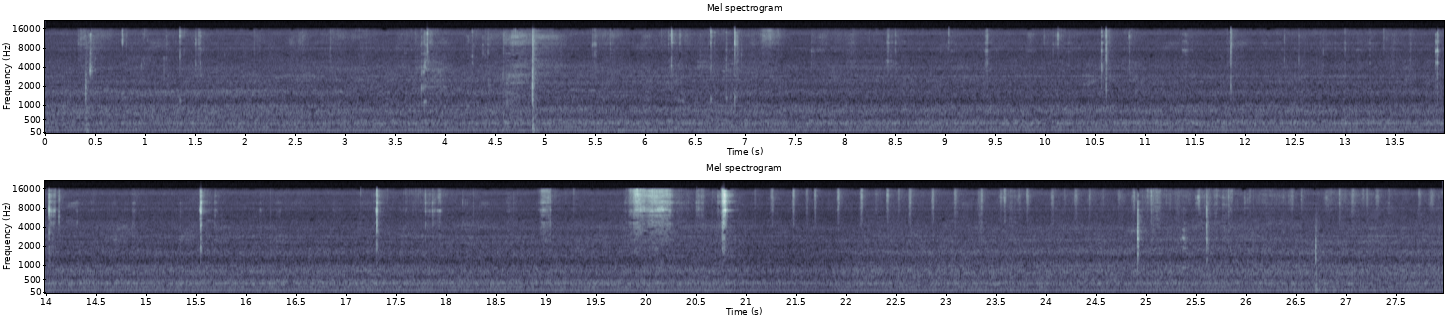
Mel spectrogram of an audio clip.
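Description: Steady low motor hum, with a few light clicks and taps; about twenty seconds in, a brief hiss is followed by a sharp click.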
